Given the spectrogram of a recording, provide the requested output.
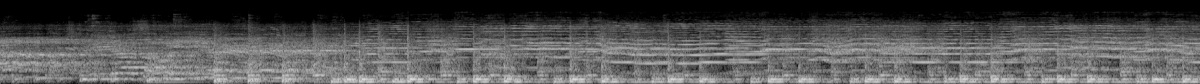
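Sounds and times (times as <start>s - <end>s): reed wind instrument melody: 0.0s - 12.0s.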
